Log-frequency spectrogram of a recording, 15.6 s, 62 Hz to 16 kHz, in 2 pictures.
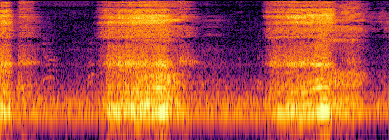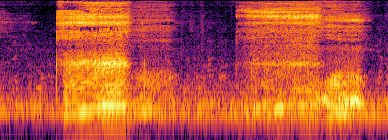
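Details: Loud, rough snores on each breath in, about 17 a minute, with quieter breathing between them, from a sleeper snoring so heavily it is likened to a dinosaur.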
